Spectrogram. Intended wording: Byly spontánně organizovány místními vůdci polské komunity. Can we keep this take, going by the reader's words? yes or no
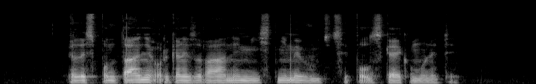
yes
